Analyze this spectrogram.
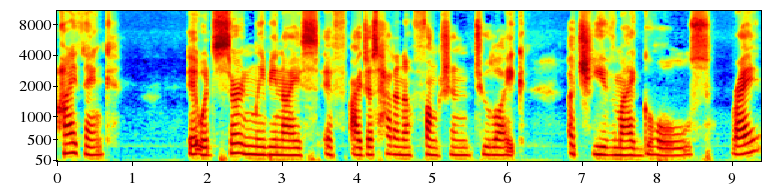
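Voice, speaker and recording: A quiet woman's voice, fairly low in pitch, somewhat breathy, with a dark, mellow tone and a very slow pace. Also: ordinary pitch variation, very even loudness. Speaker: vlogger. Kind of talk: casual chat. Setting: outdoors.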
